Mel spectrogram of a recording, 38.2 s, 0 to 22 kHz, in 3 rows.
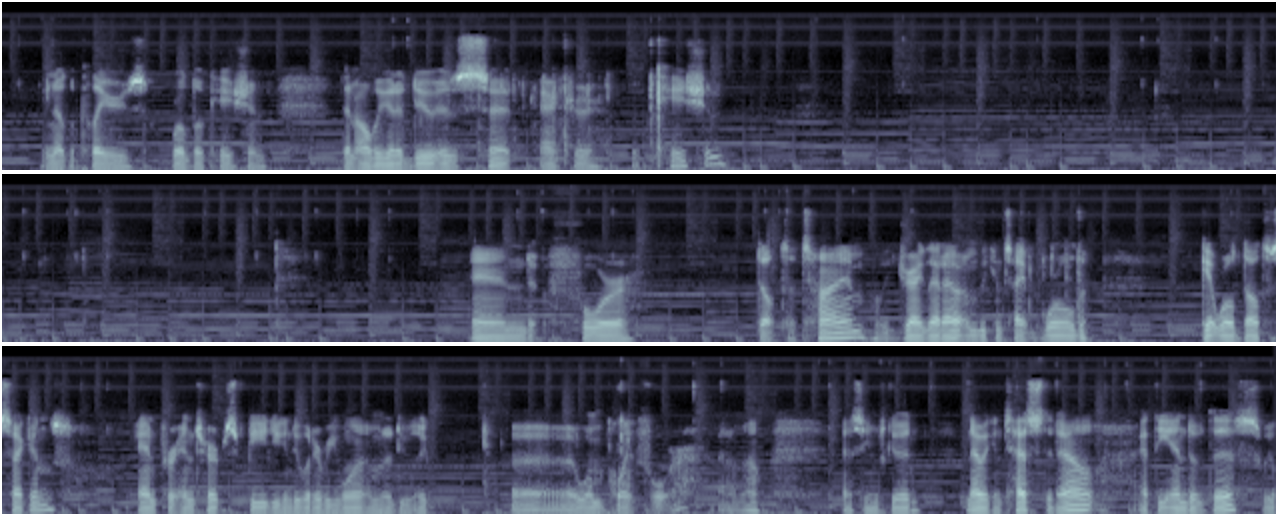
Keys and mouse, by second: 4.0 right click, 4.2-6.6 typing, 6.6 Return, 6.6 KP_Enter, 8.2 click, 9.7 `, 10.0 Escape, 10.5 click, 11.7 click, 13.5 shift+click, 13.7 q, 13.8 click, 16.4 right click, 18.0 right click, 18.7 click, 20.6 click, 22.6-23.9 typing, 25.1 click, 27.9 click, 28.8 1, 30.4-32.2 typing, 32.5 right click, 33.7 click, 34.9 right click.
